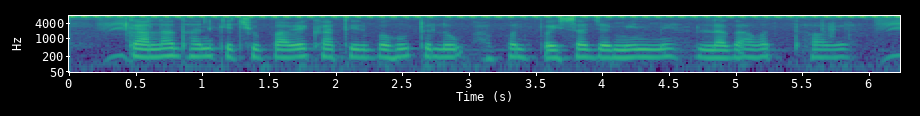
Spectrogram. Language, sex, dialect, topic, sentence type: Bhojpuri, female, Northern, banking, statement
